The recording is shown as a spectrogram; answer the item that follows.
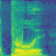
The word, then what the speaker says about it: poor: कि American English में ये वाला वर्ड जो है POOR, इसे पूर, और जबकि ब्रिटिश इंग्लिश में पुअर। लेकिन ब्रिटिश इंग्लिश में इसमें फोर भी प्रोनाउंस किया जाता है, ठीक है।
